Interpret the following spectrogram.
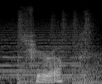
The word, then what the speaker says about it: Chirrup: No more chirrup sandals. Chirrup, cheer up. And they spell it chirrup, but I guess it's supposed to be like cheer up.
